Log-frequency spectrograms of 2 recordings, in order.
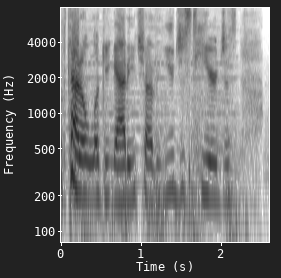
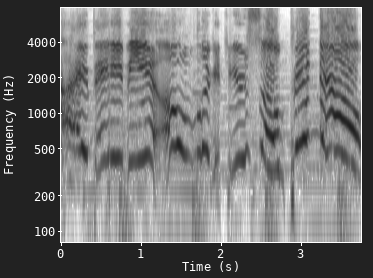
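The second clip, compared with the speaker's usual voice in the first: very high-pitched, sobbing through every word. In a tabletop game, a raptor mother greets her child after he evolved, ugly crying. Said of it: "she's she's just like ugly crying".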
